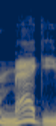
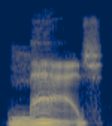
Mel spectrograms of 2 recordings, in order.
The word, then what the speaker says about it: Madge: Yeah, he calls her Maggie, which is a more common name. Right. Yeah. And then she's like, it's Madge.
